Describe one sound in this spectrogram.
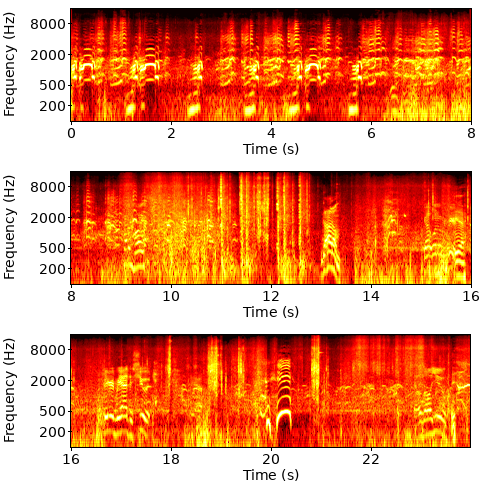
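Geese honk loudly overhead, many calls overlapping.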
